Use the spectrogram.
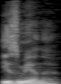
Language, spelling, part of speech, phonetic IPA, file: Russian, измена, noun, [ɪzˈmʲenə], Ru-измена.ogg
- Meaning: 1. betrayal, treason 2. adultery, unfaithfulness, faithlessness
